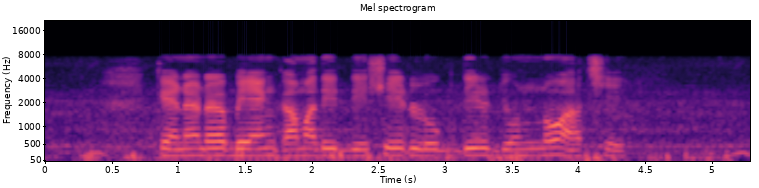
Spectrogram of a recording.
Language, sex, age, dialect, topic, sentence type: Bengali, male, 36-40, Standard Colloquial, banking, statement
